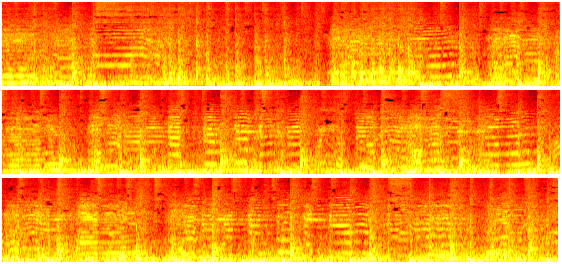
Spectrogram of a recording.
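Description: Live band playing a jazz-funk groove: electric guitar soloing over drum kit and bass guitar. The bass and kick drum drop out for a moment about two seconds in, then the full band comes back.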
